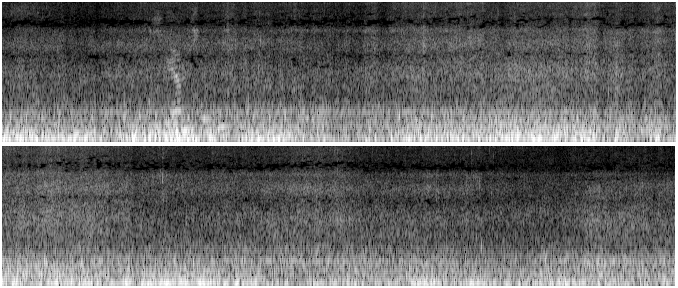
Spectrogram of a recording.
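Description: A boat's engine running with a steady low hum, under wind buffeting the microphone and water washing along the hull.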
